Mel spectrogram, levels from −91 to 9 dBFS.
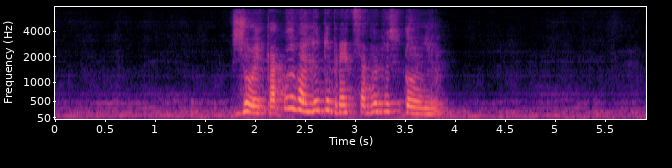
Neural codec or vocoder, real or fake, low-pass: codec, 24 kHz, 1 kbps, SNAC; fake; 7.2 kHz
